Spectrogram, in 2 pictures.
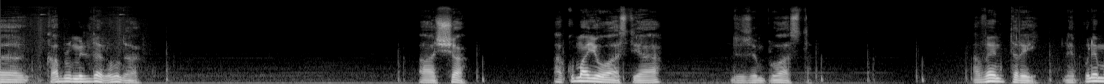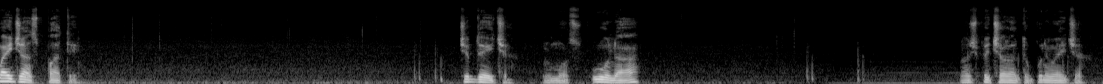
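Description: A man talks with animation close to a microphone, in bursts with pauses.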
